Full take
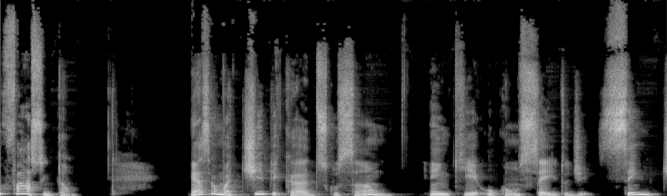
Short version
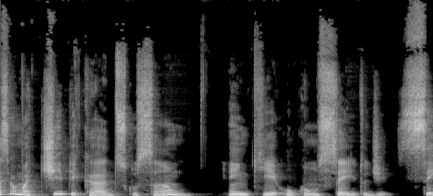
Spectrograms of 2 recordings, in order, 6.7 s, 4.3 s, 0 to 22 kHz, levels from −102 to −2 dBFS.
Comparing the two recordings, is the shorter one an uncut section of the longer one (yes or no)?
yes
